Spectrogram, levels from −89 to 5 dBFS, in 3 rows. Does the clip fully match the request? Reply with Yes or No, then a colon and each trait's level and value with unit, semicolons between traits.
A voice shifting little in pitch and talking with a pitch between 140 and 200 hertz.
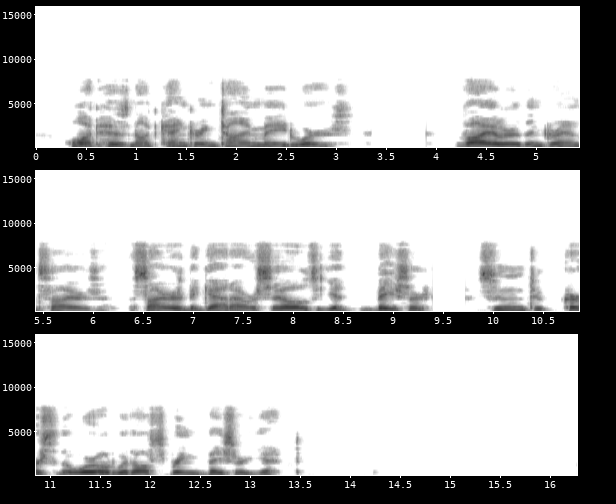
No: narrow, 2.3 semitones; low, 130 Hz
